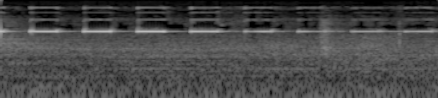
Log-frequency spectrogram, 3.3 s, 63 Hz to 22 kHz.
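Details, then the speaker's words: Fire alarm panel sounding even, high-pitched supervisory beeps about 2.5 per second after two sprinkler valves were closed during a valve exercise, before acknowledgement. "at the alarm panel but you know everything costs a lot today so what we're looking for right now is we're going to the alarm panel and we just want to hear beeping and we look and make sure that there's two valves that were turned"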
